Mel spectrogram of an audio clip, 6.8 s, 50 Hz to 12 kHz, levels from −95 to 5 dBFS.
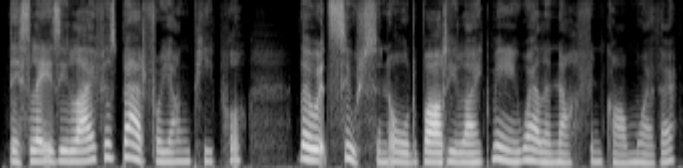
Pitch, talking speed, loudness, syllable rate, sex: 205 Hz, 185 wpm, -19 LUFS, 4.3 syllables/s, female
